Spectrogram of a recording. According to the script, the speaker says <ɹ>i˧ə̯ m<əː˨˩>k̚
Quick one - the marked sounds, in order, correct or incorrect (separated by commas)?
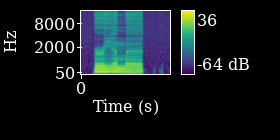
correct, correct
